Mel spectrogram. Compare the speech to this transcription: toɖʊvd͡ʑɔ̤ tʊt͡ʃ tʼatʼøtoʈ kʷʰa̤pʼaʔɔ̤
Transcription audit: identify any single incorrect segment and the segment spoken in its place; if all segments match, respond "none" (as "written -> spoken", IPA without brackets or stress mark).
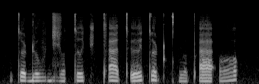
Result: none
